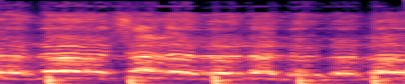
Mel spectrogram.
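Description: A rowdy crowd of about a thousand European football fans chants in rhythmic unison, loud and close, with repeated surging shouts roughly every half second.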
